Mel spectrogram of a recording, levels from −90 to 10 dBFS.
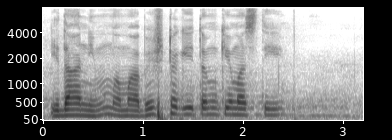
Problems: constant background noise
